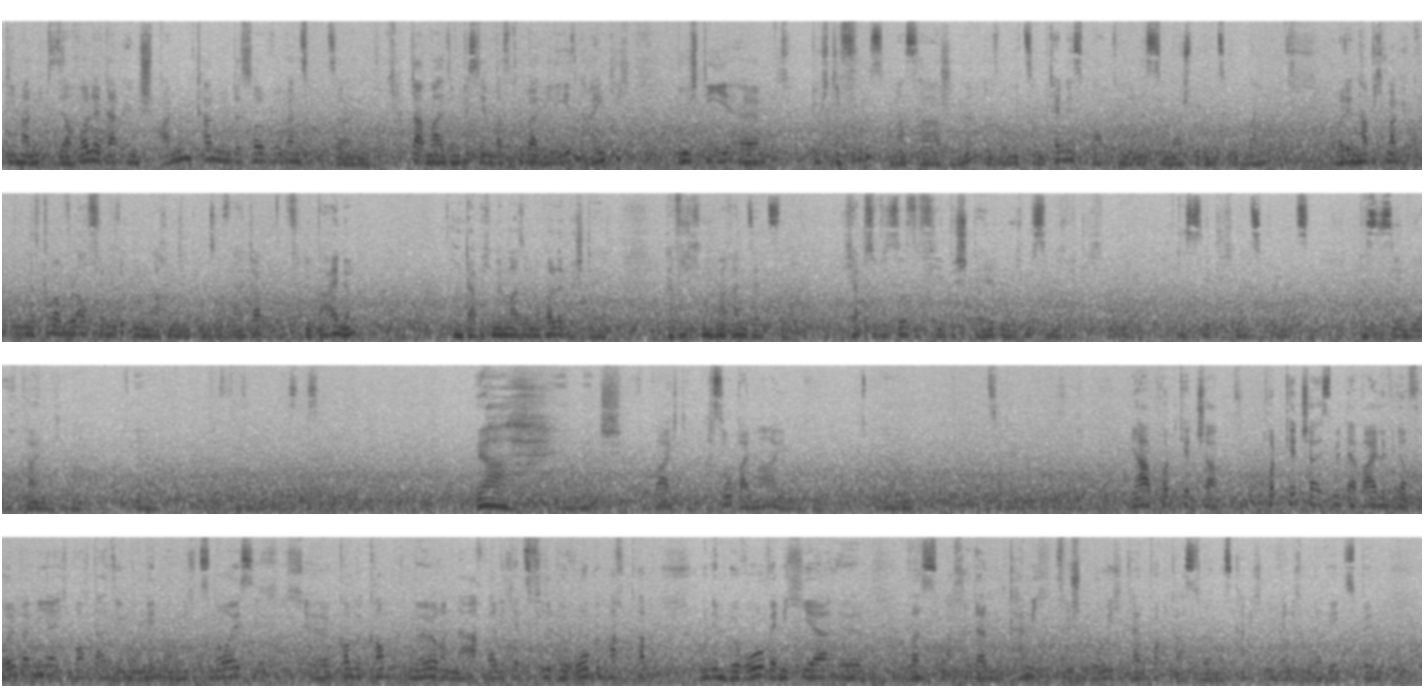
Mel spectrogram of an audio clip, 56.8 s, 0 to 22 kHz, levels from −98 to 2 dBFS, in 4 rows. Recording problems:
hiss; loud; throughout; 3 dB below the speech

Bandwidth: 14.5 kHz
